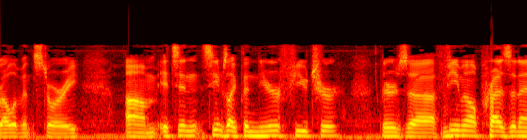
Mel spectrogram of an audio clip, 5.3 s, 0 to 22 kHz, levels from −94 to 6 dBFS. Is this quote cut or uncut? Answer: uncut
